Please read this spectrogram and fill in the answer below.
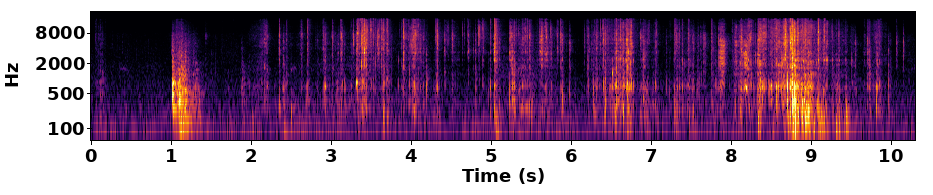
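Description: Foil wrapper of a Panini Select basketball card pack being torn open and crinkled by hand. The crackly tearing and crinkling starts about a second in, carries on in uneven bursts, and is loudest near the end.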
